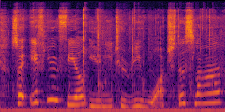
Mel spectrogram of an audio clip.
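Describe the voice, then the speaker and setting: Audible room echo follows this woman as she talks fairly slowly. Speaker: crafting instructor. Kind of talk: live tutorial. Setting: live stream. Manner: animated.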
